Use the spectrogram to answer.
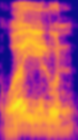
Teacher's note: ada bacaan lin, yaitu pada lafal wa ketemu dengan huruf ya sukun, maka dia lembut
